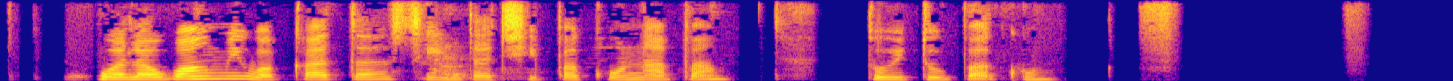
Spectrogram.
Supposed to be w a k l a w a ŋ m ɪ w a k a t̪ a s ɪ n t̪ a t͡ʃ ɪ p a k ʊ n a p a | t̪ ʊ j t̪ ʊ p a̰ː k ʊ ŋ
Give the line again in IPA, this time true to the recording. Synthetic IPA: w a l a w a ŋ m ɪ w a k a t̪ a s ɪ n t̪ a t͡ʃ ɪ p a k ʊ n a p a | t̪ ʊ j t̪ ʊ p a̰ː k ʊ ŋ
